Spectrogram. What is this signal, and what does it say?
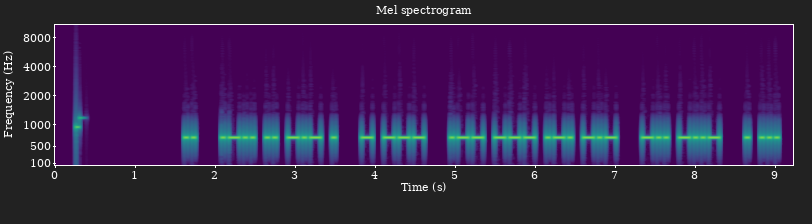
Morse code, heard as a keyed tone, about 26 wpm, 700 Hz. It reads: I LIKE TO WORK DX ES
